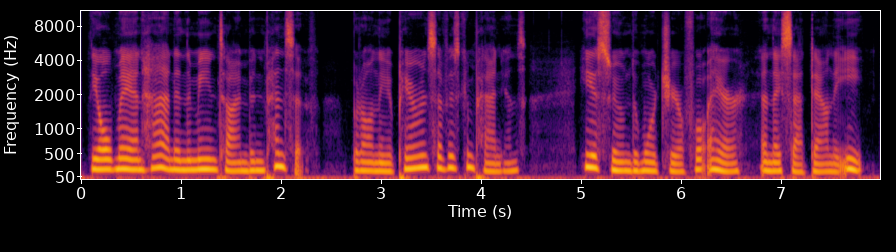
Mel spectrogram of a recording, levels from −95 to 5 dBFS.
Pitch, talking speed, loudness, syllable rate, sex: 185 Hz, 210 wpm, -17 LUFS, 5.8 syllables/s, female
